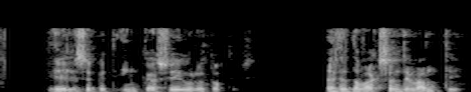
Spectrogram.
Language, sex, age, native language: Icelandic, male, 50-59, Icelandic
